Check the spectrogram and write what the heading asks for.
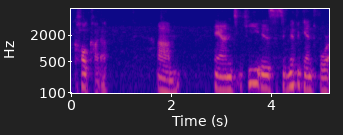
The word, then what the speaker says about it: Kolkata: to the area that we call calcutta today it's pronounced more kolkata and he is significant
